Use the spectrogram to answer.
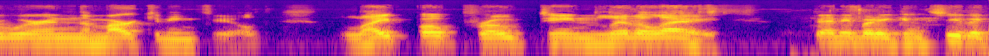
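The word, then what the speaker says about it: lipoprotein(a): in the marketing field lipoprotein little a if anybody can see the cover of the book the word little isn't there it's lowercase a but that's how it's pronounced scientifically lipoprotein little a you could ask your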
